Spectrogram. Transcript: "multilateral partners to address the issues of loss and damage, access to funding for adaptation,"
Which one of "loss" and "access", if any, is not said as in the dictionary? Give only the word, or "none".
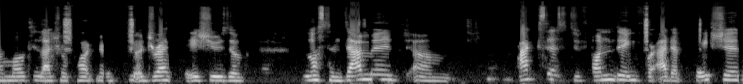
none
